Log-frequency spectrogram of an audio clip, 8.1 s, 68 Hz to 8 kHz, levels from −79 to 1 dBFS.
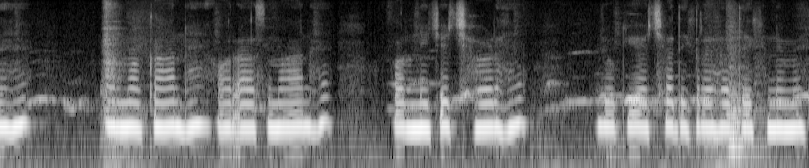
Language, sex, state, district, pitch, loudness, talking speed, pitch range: Hindi, female, Chhattisgarh, Bastar, 215 Hz, -13 LUFS, 135 wpm, 210-230 Hz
